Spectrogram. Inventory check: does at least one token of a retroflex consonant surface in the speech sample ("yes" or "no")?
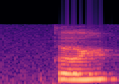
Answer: no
